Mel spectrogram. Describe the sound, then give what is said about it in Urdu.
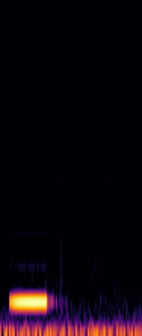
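A telephone line tone after a caller disconnects: one steady, mid-pitched beep lasting about half a second, followed by faint low line hiss and no voices. “جی ہمارے ساتھ جو collar موجود تھے وہ disconnect ہو چکے ہیں”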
